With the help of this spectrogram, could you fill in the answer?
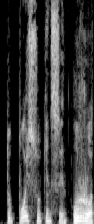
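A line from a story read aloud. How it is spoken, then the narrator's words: Muttered. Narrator (Russian): бормотал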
